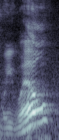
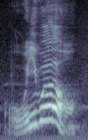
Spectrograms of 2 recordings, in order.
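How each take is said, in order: First: It sounds doubtful and hesitant. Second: It sounds upbeat and cheerful.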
